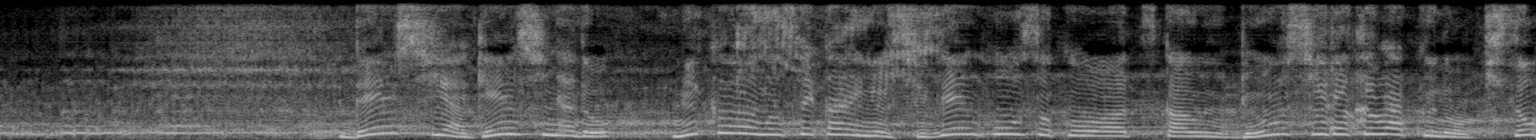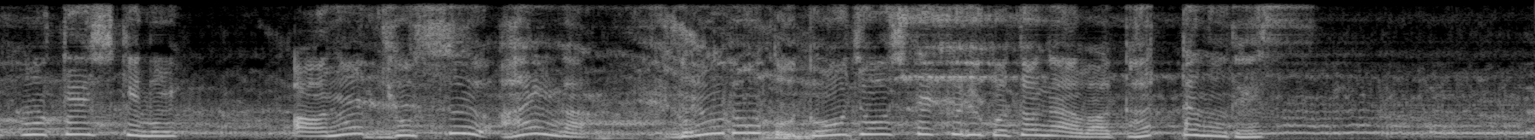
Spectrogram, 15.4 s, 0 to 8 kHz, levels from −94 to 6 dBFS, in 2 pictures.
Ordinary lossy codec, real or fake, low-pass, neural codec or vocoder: none; fake; none; codec, 16 kHz, 16 kbps, FunCodec, trained on LibriTTS, 50 frames a second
